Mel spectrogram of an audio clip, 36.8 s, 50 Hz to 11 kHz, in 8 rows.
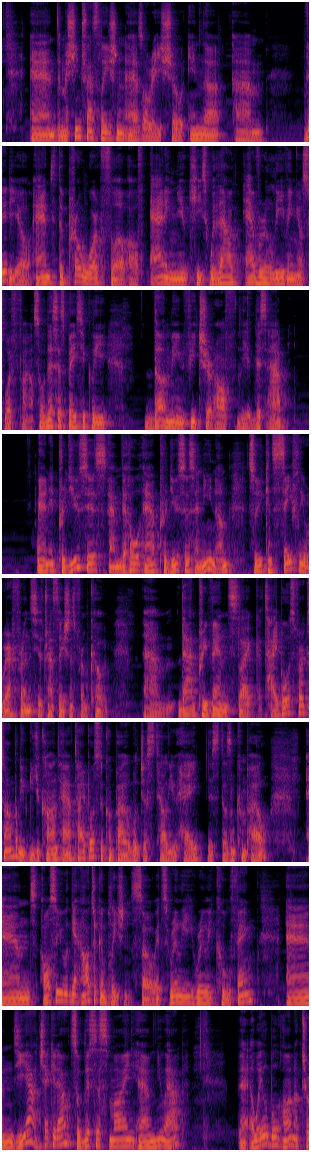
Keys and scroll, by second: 34.4 super+l.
